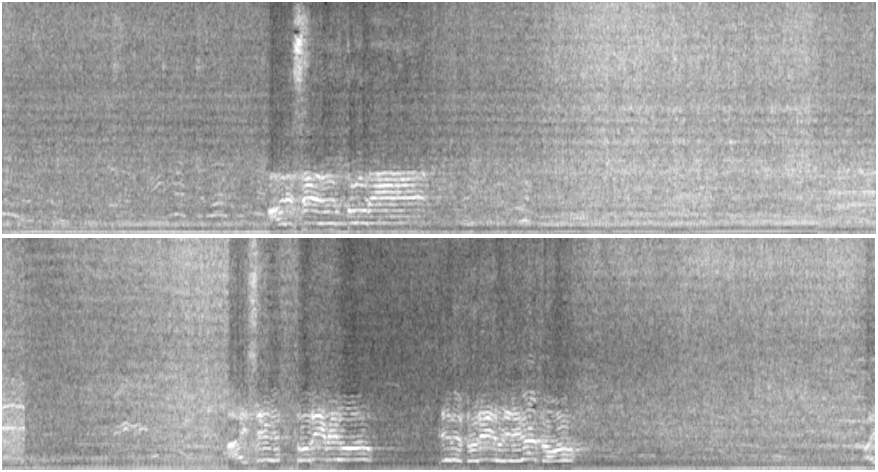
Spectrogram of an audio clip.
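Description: A truck engine roars and revs loudly.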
